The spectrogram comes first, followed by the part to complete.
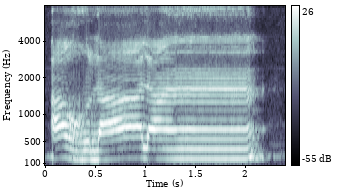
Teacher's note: جب یہاں پر نون لام کے اوپر دو زبر ہیں، یہاں غنہ ہوگا، ٹھیک ہے، حروف اخفا کا، تو یہاں پر الف جو ہے وہ گر جائے گا، الف نہیں پڑھا جائے گا. اغلا لن، ایک الف کی مقدار غنہ کریں گے، زیادہ لمبا نہیں کرنا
